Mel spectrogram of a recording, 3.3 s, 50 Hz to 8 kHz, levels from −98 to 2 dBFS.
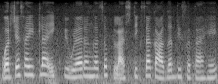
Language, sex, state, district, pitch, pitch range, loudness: Marathi, male, Maharashtra, Mumbai Suburban, 235 Hz, 215-260 Hz, -19 LUFS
